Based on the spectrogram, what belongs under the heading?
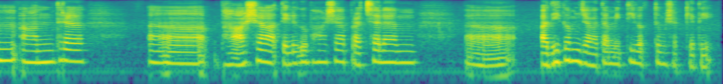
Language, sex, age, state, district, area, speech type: Sanskrit, female, 30-45, Karnataka, Bangalore Urban, urban, spontaneous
